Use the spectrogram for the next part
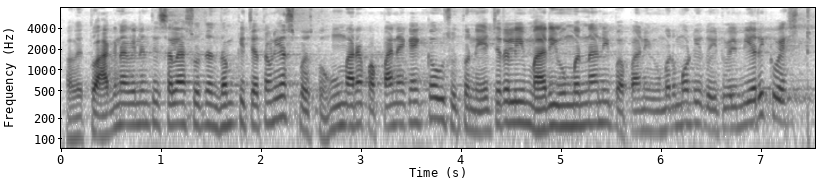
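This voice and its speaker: A man with a Gujarati accent teaching English grammar, explaining each step patiently, reading example sentences slowly and asking the class questions. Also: a little high. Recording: faint noise, long hall reverb.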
